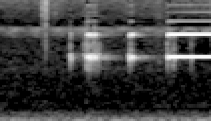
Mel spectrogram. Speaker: so whenever you connect the two tips here it will make that sound and what I'm planning to do is map these colors to these points here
